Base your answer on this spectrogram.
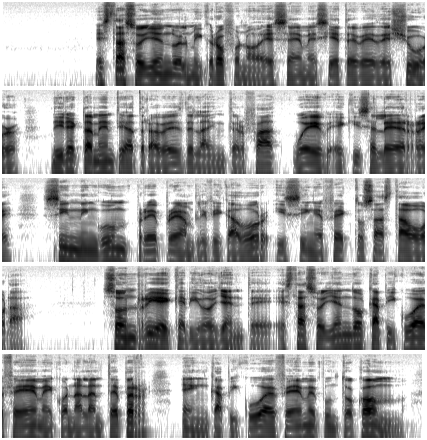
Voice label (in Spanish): XLR SM7B castellano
